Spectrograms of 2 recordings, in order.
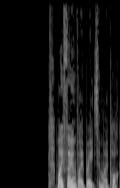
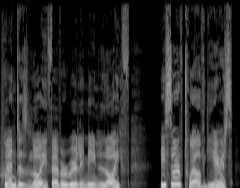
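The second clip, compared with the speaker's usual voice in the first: brother's voice; 8 dB louder, slower than usual. Acted. Brother pressing his case.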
